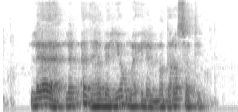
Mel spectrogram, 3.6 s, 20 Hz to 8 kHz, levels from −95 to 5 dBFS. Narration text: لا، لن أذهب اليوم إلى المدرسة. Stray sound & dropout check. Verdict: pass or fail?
pass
